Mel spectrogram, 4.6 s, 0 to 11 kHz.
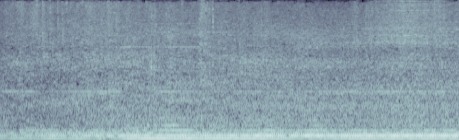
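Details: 2004 Lennox Elite series 2.5-ton air conditioner with Copeland scroll compressor, second startup of the year: low steady hum building over the first second then holding even, no rattles or grinding; normal running.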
